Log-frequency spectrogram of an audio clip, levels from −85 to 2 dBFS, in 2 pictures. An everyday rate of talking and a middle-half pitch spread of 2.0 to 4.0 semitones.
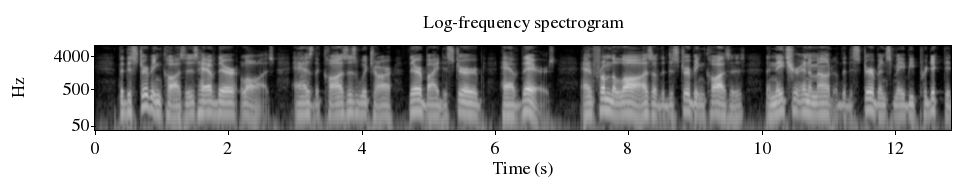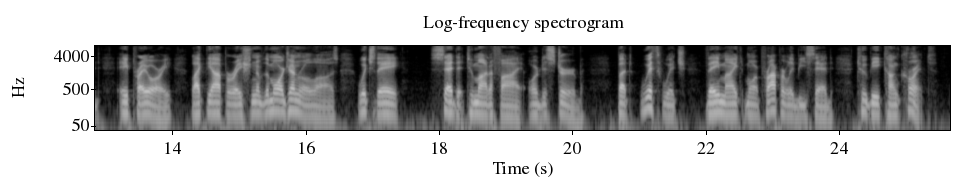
Yes: average, 145 wpm; average, 3.4 semitones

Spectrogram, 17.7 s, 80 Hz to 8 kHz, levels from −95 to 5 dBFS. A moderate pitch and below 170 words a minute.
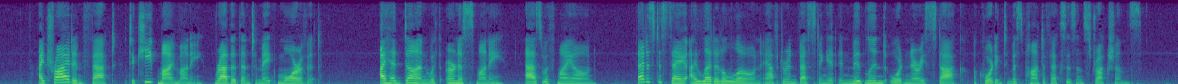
Yes: medium, 170 Hz; average, 155 wpm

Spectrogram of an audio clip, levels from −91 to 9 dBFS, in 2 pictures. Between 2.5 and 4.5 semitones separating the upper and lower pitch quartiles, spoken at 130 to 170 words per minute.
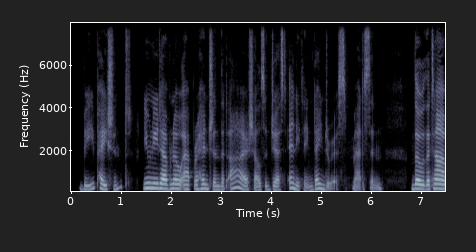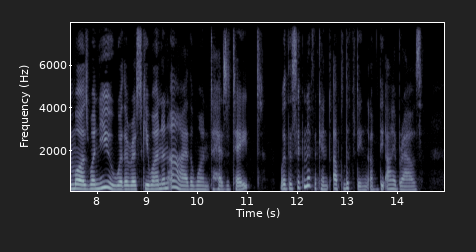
Yes: average, 3.4 semitones; average, 150 wpm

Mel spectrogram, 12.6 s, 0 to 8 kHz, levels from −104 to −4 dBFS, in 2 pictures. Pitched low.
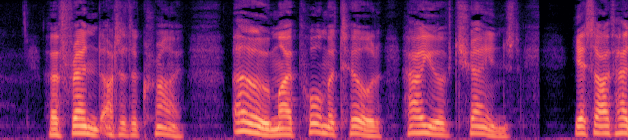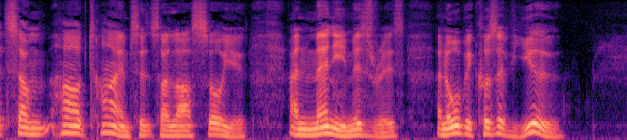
Yes: low, 125 Hz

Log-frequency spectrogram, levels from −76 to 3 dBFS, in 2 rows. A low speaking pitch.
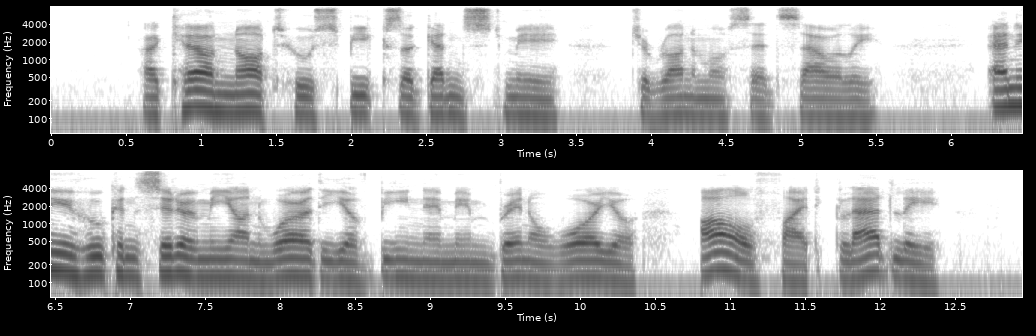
Yes: low, 115 Hz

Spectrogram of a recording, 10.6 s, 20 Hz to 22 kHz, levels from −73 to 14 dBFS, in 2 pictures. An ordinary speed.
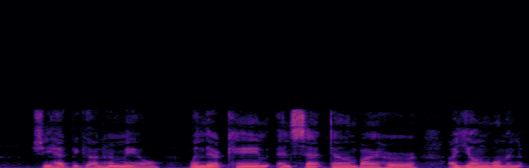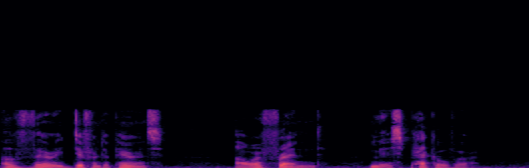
No: slow, 130 wpm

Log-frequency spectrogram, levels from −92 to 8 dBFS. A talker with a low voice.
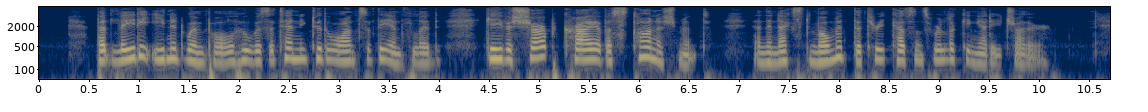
No: high, 190 Hz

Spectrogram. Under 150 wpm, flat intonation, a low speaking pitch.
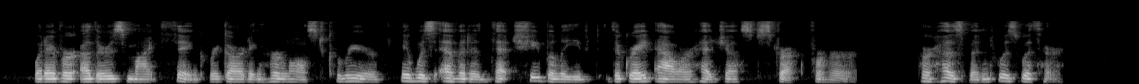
Yes: average, 140 wpm; narrow, 2.2 semitones; low, 130 Hz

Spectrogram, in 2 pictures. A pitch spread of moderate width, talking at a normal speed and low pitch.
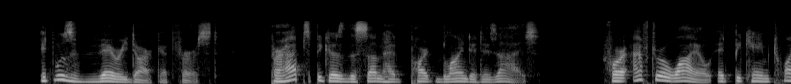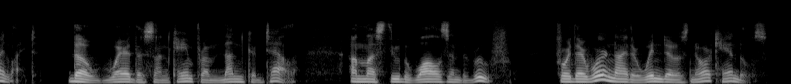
Yes: average, 3.9 semitones; average, 175 wpm; low, 125 Hz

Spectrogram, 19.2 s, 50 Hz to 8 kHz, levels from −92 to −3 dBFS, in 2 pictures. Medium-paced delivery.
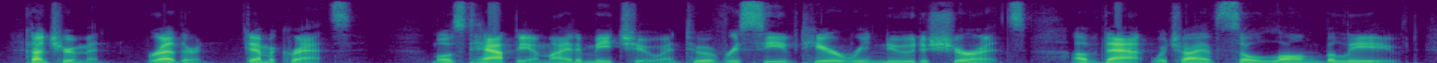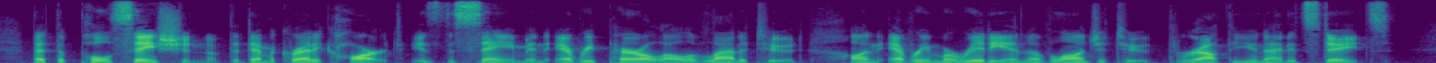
Yes: average, 155 wpm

